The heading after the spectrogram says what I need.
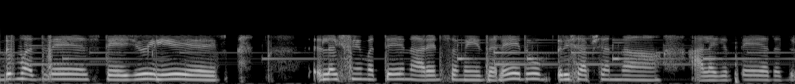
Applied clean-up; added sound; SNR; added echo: none; Bell; 15 dB; none.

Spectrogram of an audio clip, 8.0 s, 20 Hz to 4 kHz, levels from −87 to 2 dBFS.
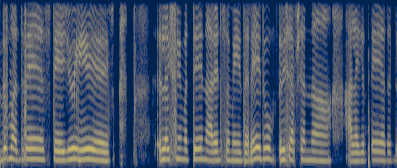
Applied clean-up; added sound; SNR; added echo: none; none; none; none.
